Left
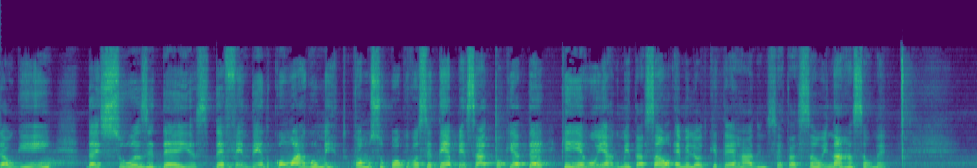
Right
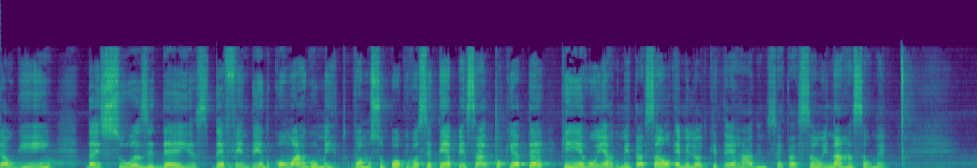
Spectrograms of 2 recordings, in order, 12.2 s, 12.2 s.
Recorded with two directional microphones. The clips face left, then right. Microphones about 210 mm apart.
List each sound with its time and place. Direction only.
0.0 s a woman's voice: 50° right (ahead or behind)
